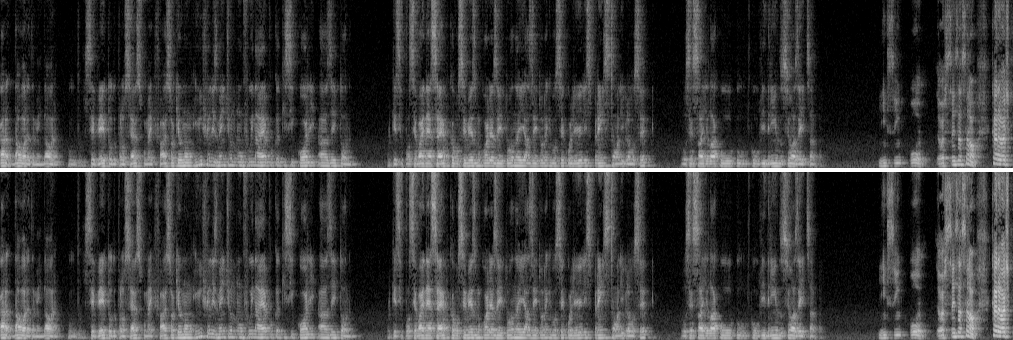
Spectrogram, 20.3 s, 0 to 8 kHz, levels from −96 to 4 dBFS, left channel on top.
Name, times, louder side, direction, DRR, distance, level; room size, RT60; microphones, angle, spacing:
voice 1, 0.0-7.2 7.8-13.1 13.6-16.3, right 1 dB, 20° right, 1.0 m, -27 dB
voice 2, 17.6-20.2, right 5 dB, 35° right, 0.7 m, -24 dB
15.5 x 12.5 x 5.8 m
head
